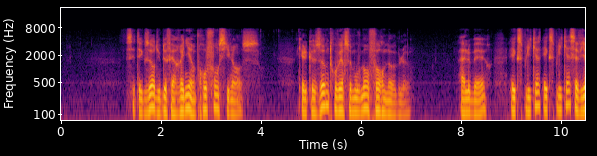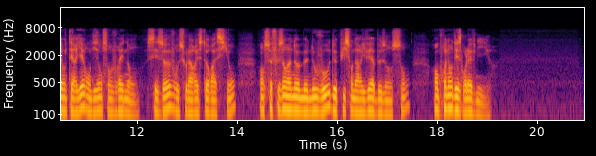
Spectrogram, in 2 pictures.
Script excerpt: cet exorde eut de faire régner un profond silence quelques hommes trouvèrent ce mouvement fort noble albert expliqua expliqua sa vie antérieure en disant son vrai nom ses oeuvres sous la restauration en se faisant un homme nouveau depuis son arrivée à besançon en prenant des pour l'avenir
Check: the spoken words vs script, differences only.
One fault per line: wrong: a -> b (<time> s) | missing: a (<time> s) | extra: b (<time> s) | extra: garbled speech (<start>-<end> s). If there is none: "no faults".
no faults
